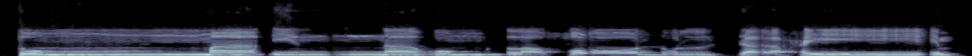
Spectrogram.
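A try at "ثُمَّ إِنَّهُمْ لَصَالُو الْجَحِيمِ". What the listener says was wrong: Nah, di sini jangan dijeda ya, Pak. Summa in ma in nah, itu. Disambung aja summa i. Nah, jangan summa inna. Nah, jangan dijeda-jeda ya. Termasuk tadi di sini juga iya terjeda hum la so. Nah, hum la. Nah, jadi tawasud itu seperti itu. Hum la, bukan hum la. Nah, kalau begitu dia jadi syiddah ya.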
